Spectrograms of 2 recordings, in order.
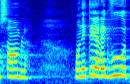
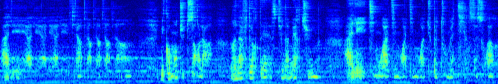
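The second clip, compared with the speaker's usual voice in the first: breathy seductive whisper; 4 semitones lower, 14 dB quieter than usual. Acted. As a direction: whisper it close and intimate.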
